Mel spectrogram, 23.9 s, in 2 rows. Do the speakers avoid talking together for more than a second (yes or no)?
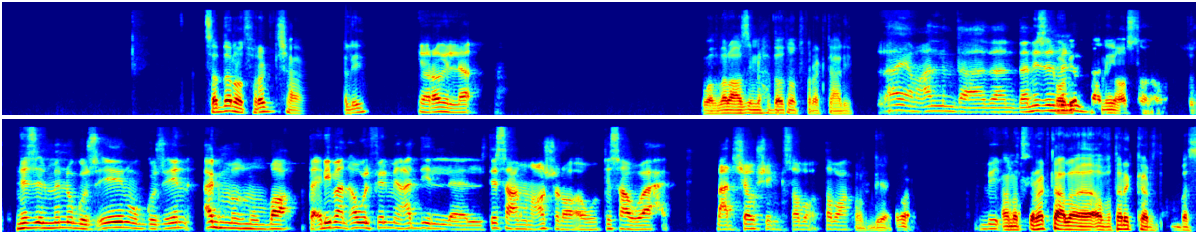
yes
